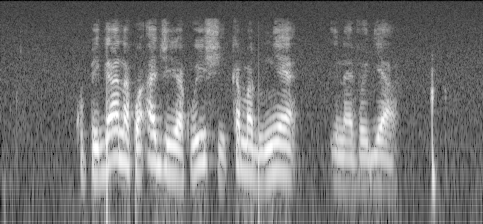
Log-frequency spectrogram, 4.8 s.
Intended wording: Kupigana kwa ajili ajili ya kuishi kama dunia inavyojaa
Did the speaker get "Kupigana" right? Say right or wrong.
right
